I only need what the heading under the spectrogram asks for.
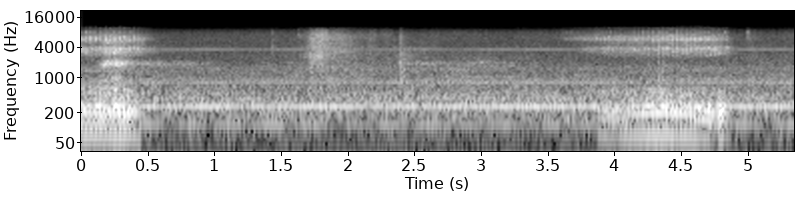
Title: Bulldog sleeping with his eyes open and snoring!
